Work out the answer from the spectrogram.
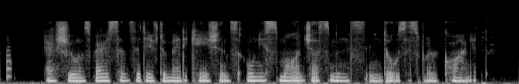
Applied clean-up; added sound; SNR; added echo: neural diffusion model UNIVERSE++.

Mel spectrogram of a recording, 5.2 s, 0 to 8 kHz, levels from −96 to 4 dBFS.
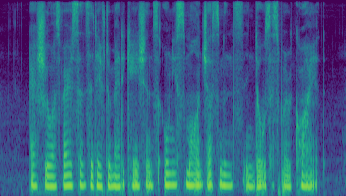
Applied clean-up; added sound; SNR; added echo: none; none; none; none.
